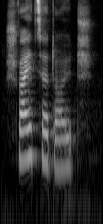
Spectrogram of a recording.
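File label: "Schweizerdeutsch", German; Kapitel 2; Alphabet erste Schritte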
